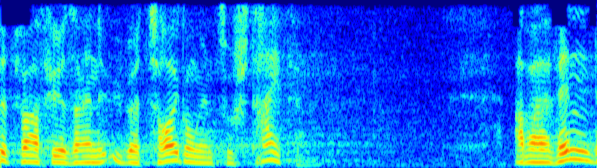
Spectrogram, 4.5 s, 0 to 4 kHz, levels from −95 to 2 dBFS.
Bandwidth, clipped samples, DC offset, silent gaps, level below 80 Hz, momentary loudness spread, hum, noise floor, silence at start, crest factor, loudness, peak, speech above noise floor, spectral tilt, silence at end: 4 kHz; under 0.1%; under 0.1%; none; -68 dBFS; 12 LU; none; -62 dBFS; 0 s; 18 dB; -28 LUFS; -12 dBFS; 35 dB; -11 dB/octave; 0 s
